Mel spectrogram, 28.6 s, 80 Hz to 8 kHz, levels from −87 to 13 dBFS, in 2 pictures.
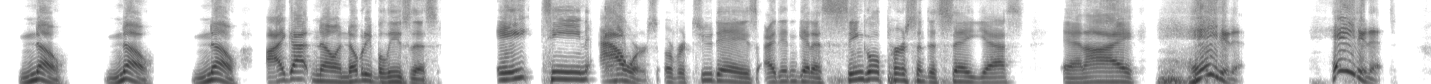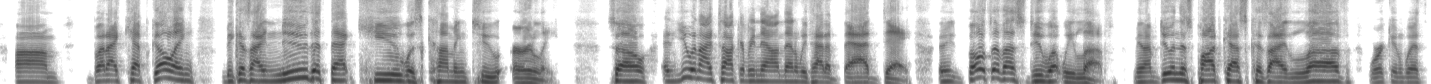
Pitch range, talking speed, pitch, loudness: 130-175 Hz, 170 wpm, 150 Hz, -19 LUFS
